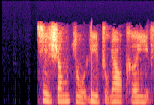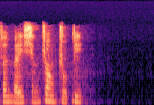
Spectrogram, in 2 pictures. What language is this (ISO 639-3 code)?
zho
